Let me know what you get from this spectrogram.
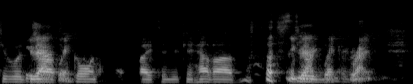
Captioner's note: laughs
